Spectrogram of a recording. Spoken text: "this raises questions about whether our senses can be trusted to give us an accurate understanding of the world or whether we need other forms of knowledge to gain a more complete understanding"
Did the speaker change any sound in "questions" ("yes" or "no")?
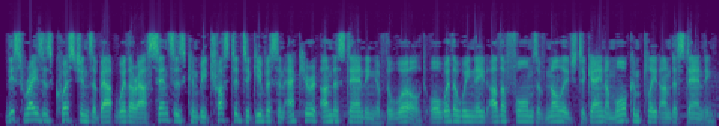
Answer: no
